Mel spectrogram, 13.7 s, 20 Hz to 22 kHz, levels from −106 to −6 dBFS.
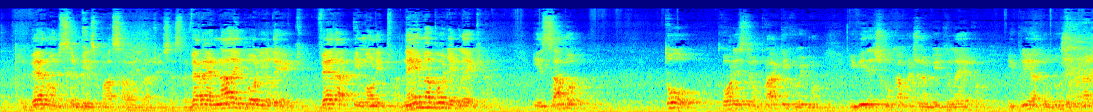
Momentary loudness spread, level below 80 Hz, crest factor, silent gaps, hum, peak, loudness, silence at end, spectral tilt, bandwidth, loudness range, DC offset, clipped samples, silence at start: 14 LU; -40 dBFS; 20 dB; none; none; -6 dBFS; -25 LUFS; 0 s; -5.5 dB/octave; 16 kHz; 5 LU; under 0.1%; under 0.1%; 0 s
